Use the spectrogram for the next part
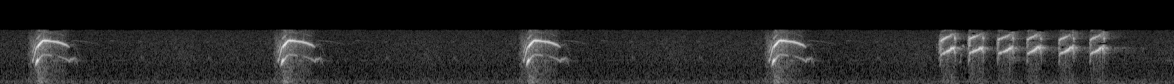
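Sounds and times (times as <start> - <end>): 
little owl Athene noctua: 0.3 - 1.0, 2.8 - 3.4, 5.2 - 5.9, 7.6 - 8.3, 9.4 - 11.3.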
